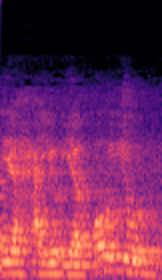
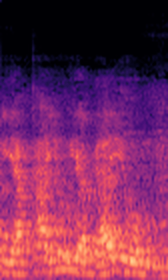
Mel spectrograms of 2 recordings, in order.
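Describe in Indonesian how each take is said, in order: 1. Nama pertama diawali dengan bunyi H yang berhembus. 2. Nama pertama diawali dengan bunyi K yang keras. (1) "Bukan ya hayu ya koyum" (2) "saking kagak pasehnya"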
